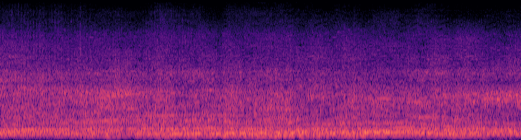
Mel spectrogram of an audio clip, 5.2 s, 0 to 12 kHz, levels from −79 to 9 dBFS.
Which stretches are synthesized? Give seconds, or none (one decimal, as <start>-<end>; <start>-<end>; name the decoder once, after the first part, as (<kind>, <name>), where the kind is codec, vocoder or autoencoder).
0.6-1.4 (codec, SNAC); 2.0-5.2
